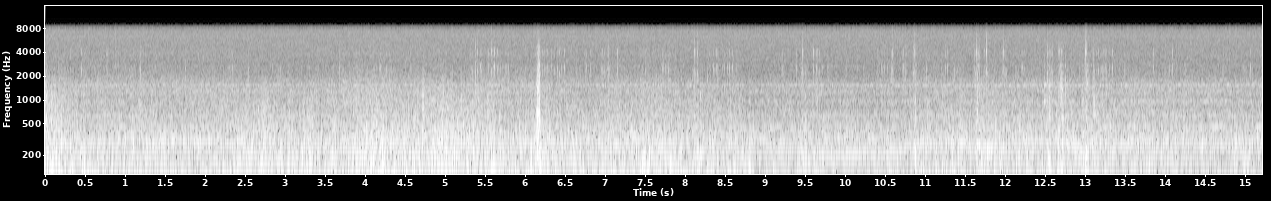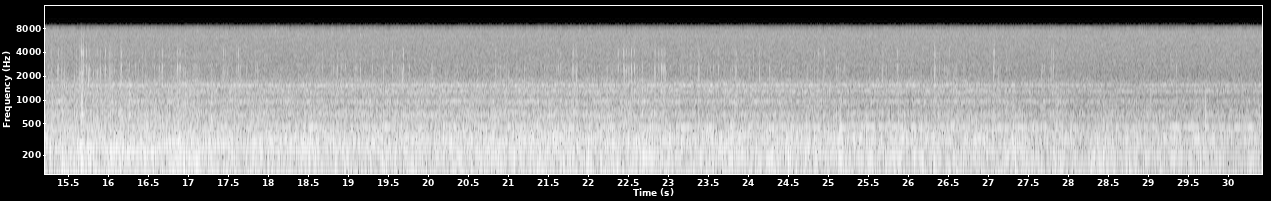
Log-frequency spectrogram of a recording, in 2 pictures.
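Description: Steady rumble of wind on the microphone and road noise from a camera travelling along a paved road, with a couple of brief knocks about six and thirteen seconds in.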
